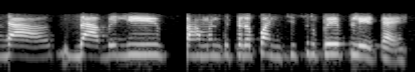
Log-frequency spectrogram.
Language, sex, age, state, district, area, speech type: Marathi, female, 18-30, Maharashtra, Nagpur, urban, conversation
